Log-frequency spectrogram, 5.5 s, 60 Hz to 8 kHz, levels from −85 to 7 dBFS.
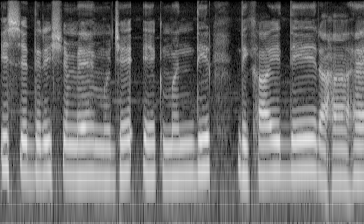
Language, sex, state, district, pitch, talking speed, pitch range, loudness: Hindi, male, Jharkhand, Ranchi, 170 Hz, 110 wpm, 165-180 Hz, -14 LUFS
